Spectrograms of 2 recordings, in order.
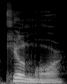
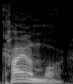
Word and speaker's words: Kilmore: I should mention that I will use the name Kilmore, not Kilmore, which sometimes appears, spelt with a Y, as the former is more faithful to the original Irish.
